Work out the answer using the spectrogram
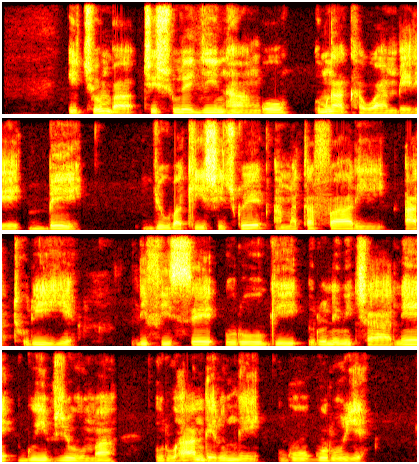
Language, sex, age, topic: Rundi, male, 25-35, education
